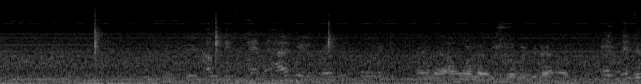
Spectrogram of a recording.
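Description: Faint, distant voices of people talking, over a low steady background hum, with a few light clicks.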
